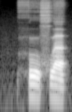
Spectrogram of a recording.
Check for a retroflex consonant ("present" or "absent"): absent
